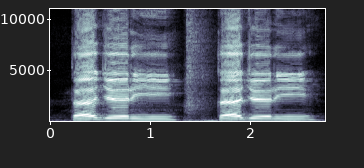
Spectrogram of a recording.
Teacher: Wasyamsu, kemudian tajri, tajri pada lafal jim, ini ada jim sukun atau jim mati, maka ia kita namakan dengan bacaan qalqalah, yang mana suara jimnya harus memantul. Taj, tapi tidak disaktah seperti ini.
